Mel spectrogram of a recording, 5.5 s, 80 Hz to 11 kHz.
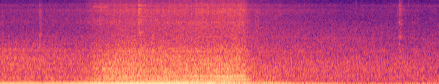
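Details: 1964 Ford F100 with new headers and exhaust, 4-barrel carburetor, bed full of tires, pulling away from a stoplight: deep exhaust note climbing smoothly under load for three seconds then easing cleanly; normal strong acceleration.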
